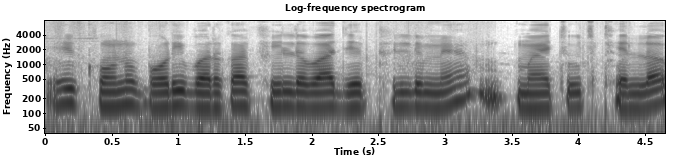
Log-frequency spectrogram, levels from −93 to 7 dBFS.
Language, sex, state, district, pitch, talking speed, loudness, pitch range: Maithili, male, Bihar, Sitamarhi, 135 Hz, 155 wpm, -17 LUFS, 130-145 Hz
